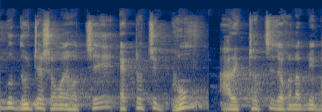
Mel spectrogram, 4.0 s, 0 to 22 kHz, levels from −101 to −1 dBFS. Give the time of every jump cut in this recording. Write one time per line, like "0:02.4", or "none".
0:01.4
0:02.6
